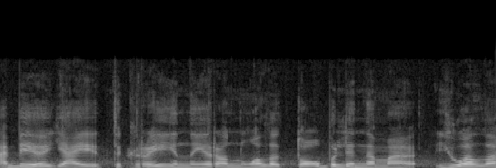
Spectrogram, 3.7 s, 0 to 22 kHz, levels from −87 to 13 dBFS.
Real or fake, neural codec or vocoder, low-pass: fake; vocoder, 44.1 kHz, 128 mel bands every 512 samples, BigVGAN v2; 14.4 kHz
